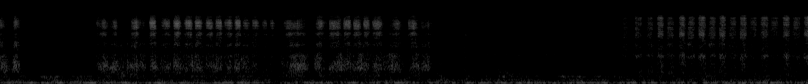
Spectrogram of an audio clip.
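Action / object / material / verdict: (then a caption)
scrape / marker tip on paper / paper / none. A marker tip scratches and rubs over a flat paper coloring book page while coloring in the leaves. The result is bright, hissy strokes in quick back-and-forth bursts, easing into a quieter stretch midway before the scratching picks up again.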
